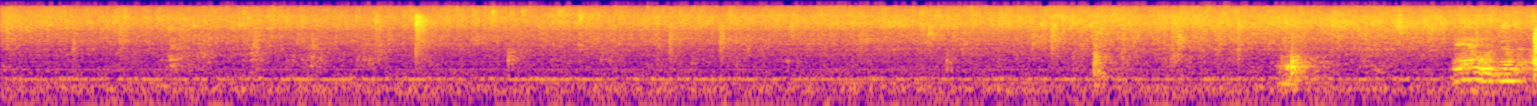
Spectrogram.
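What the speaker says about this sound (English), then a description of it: "That's the sizzle we want to hear." Steady, close sizzling of onions and peppers frying in a hot pan, a continuous crackling hiss with a few brief clinks and stirring noises near the end.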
